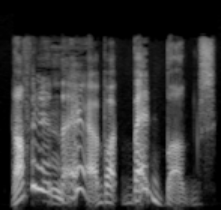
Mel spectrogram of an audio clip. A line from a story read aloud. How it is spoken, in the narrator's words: Gary said and cackled again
